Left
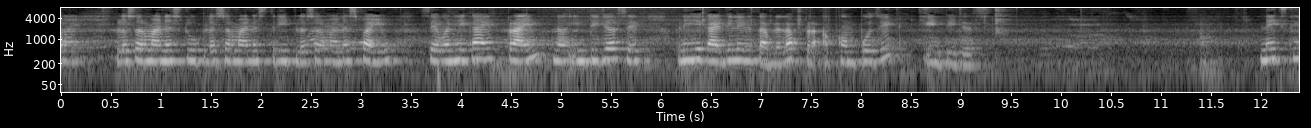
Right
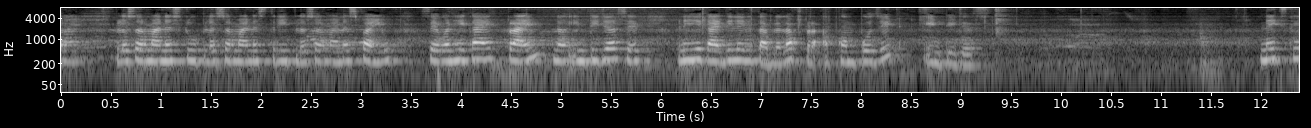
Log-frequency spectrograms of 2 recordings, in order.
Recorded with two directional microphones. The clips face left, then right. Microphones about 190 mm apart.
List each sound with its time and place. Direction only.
0.5 s a woman's voice: 20° right (ahead or behind)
